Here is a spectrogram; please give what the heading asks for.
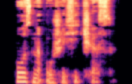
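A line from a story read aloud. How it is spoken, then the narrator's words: Quiet, choked reply. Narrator (Russian): проглотив острый ком, тихо ответил я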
